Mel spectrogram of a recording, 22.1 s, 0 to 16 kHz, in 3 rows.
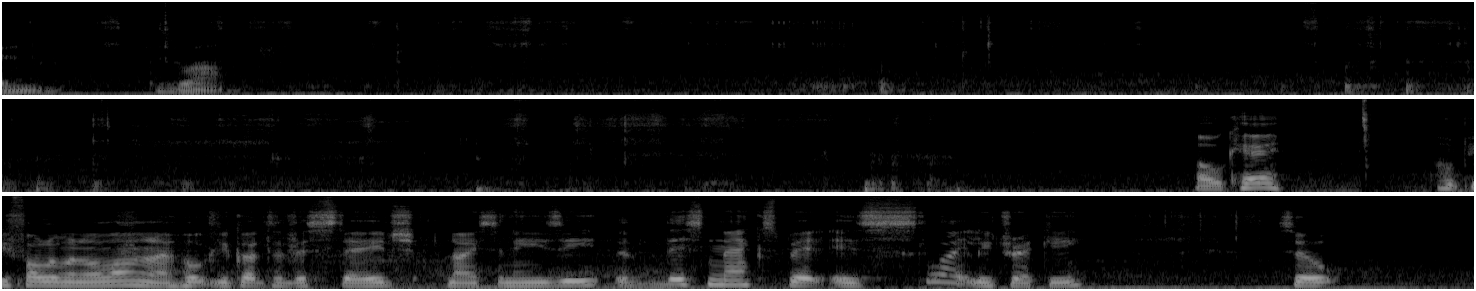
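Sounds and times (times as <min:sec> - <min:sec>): paper rustling and creasing: 0:00.4 - 0:12.2.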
